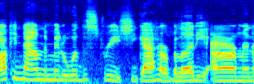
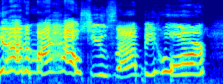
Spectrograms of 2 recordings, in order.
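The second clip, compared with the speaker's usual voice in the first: very high, loud, shrieking screaming yell; 6 dB louder than usual. Retelling a TV scene where a friend finds her back: imitating someone screaming. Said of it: "She's yelling and she's screaming".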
